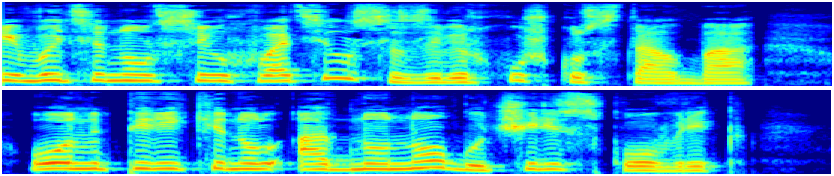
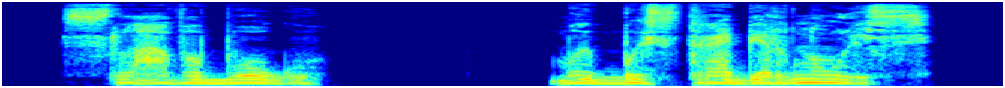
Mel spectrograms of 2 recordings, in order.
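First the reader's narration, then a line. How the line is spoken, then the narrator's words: Whisper. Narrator (Russian): шепнул Харри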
